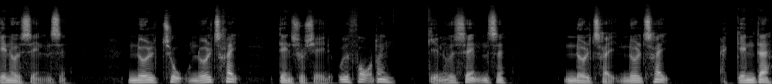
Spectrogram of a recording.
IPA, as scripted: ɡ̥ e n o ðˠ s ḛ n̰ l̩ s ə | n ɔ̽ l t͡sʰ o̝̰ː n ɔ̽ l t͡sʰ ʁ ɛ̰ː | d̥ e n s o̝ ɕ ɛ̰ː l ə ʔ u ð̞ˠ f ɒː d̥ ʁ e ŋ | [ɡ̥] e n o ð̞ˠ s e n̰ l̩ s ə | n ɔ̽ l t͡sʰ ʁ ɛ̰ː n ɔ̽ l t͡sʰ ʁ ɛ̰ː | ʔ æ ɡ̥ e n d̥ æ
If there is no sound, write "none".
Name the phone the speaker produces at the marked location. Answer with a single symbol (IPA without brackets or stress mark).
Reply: ɡ̥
